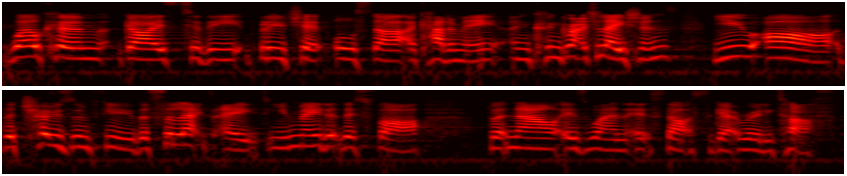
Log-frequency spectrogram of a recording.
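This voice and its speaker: A woman presenting a TV competition in an energetic, announcing manner. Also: fairly high pitch, moderate pace. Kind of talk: upbeat TV presenting.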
